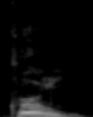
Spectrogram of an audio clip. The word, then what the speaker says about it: Köln: Because the German word is K-O-U-M-L-A-U-T. Köln is the way they pronounce it.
